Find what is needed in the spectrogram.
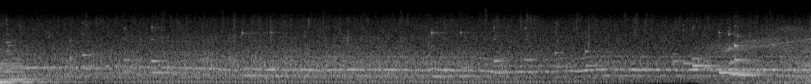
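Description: Cartoon storm sound effects: rain falling, with a wavering held tone and scattered chime-like notes over it, and a rising whoosh about seven seconds in.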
